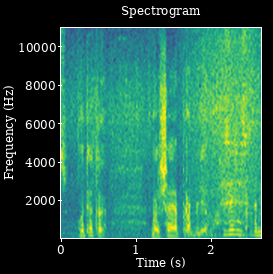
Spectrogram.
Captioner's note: speaks Russian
